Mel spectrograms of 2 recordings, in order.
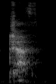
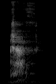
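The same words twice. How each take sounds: The two takes are said the same way.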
